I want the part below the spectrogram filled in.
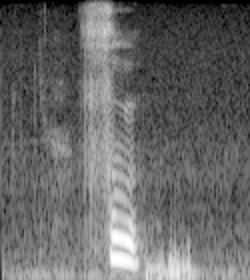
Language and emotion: Russian, angry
